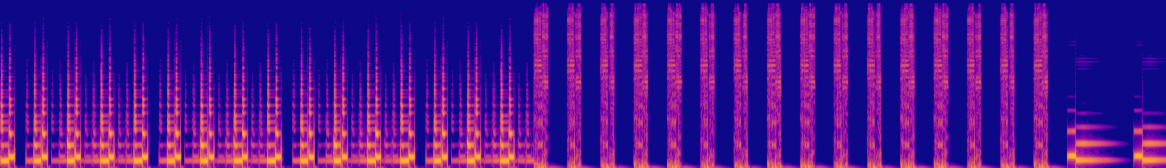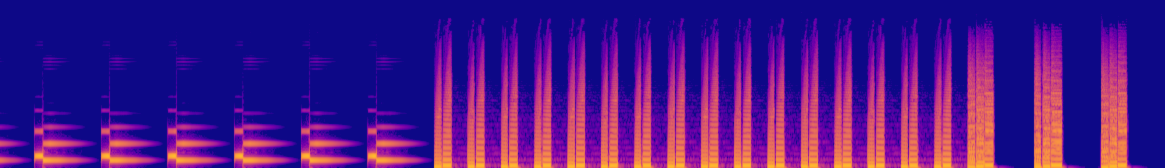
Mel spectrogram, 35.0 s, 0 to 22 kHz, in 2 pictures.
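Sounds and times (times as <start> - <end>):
harsh rapid alarm buzz: 24.0 - 27.2.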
